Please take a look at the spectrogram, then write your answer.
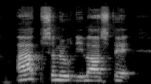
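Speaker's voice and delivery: normal talking voice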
